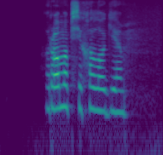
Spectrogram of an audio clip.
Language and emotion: Russian, neutral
